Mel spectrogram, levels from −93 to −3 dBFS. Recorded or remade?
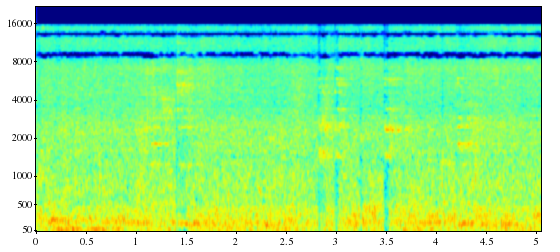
remade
